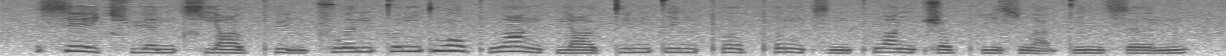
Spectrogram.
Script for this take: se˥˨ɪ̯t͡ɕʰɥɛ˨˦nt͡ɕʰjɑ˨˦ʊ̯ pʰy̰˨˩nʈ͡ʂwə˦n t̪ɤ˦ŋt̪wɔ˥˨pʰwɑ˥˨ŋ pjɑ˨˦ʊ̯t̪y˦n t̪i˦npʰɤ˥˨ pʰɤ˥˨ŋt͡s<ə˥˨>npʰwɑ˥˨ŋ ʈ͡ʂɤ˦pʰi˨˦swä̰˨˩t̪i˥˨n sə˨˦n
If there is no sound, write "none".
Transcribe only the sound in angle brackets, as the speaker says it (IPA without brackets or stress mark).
ə˨˦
